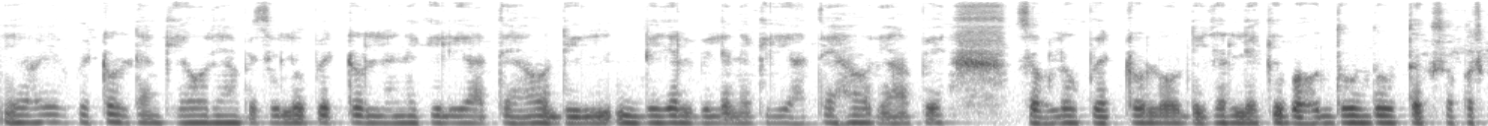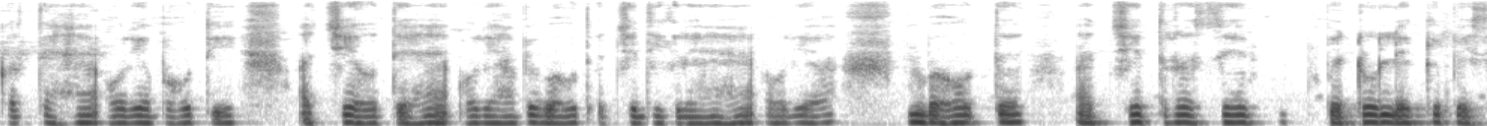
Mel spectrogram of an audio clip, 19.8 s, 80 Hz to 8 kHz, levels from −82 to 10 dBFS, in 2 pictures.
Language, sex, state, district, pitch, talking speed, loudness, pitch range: Hindi, male, Bihar, Araria, 160 Hz, 200 wpm, -24 LUFS, 155-170 Hz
